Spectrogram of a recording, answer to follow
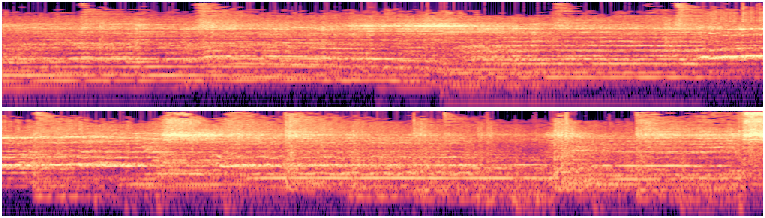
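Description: Church congregation singing a gospel worship song, led by a woman's voice on microphone, with musical backing and some percussion.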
